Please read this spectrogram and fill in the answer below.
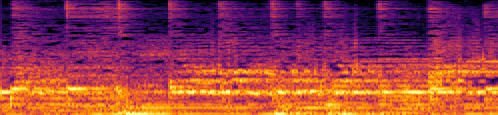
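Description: A women's choir singing held notes together with electronic keyboard accompaniment and a pulsing bass, amplified through a PA system.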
